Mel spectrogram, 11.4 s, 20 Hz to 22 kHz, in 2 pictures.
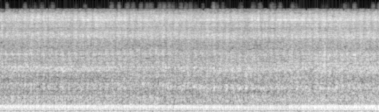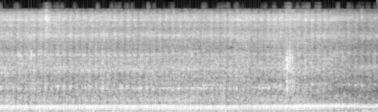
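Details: Suzuki GSX-R400 (GK73A) engine at steady idle with a light metallic clatter and a short rev midway; the rattle is heard with the bike standing on its side stand and persists after the cam chain tensioner was replaced, source unknown.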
